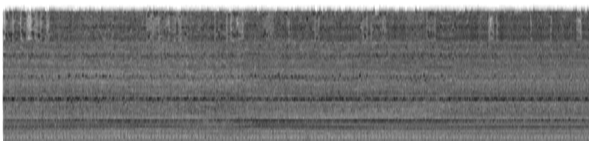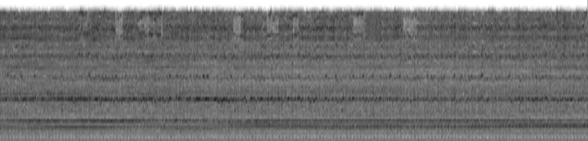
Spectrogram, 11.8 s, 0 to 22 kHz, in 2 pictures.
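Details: BMW 520d N47 diesel at idle: steady rough clatter with a constant high whine over it. Owner suspects the water pump or crankshaft pulley, unconfirmed. Unidentified engine noise.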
